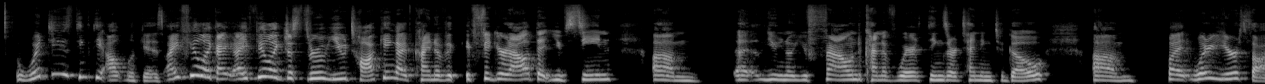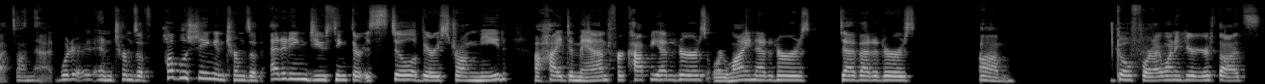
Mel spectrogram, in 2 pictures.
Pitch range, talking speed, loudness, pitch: 195-235 Hz, 210 wpm, -25 LUFS, 210 Hz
